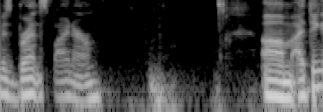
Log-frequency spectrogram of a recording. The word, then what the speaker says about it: Spiner: But his name is Brent Spiner. Um I think it's people I think people pronounce it spinner but I think it's actually spiner but it looks like spinner but Brent sp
